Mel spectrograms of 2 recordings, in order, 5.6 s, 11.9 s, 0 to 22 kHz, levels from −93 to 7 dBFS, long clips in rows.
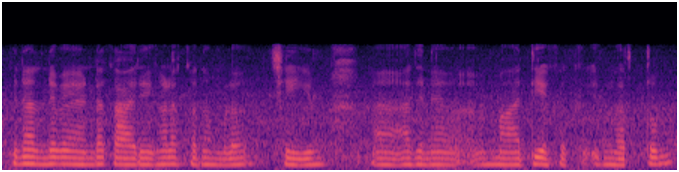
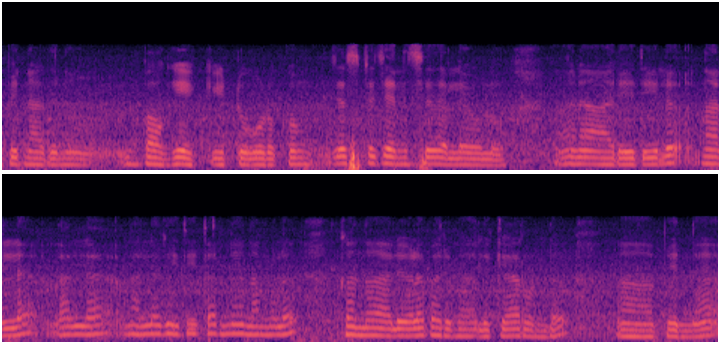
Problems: none marked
